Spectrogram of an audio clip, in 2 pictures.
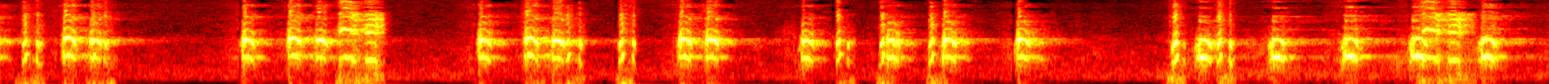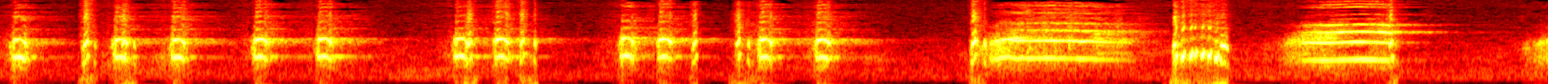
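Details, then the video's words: A white-breasted waterhen's rapid, continuous series of harsh croaking notes, used as a trapping lure, ending with several longer, drawn-out, wavering honks. "suara mandar sawah"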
